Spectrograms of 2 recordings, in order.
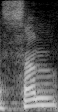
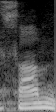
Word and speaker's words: سام: تلفظ ہیں، اسی طرح سم اور سام دونوں تلفظ ہیں۔ ان کی اولاد آگے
